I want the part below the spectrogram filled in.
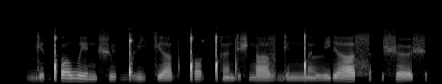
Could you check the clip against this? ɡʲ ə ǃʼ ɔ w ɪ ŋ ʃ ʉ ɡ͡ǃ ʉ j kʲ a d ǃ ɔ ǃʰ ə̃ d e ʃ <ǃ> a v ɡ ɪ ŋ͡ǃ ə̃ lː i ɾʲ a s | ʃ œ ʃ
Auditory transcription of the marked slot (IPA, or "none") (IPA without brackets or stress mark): ŋ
